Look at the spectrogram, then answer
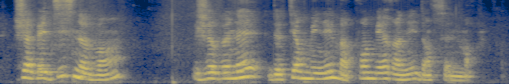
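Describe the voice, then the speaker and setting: Very slowly, a woman speaks in a fairly high pitch with a dark, mellow, somewhat breathy tone and lively intonation. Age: 80s+. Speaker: nun. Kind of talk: testimony.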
